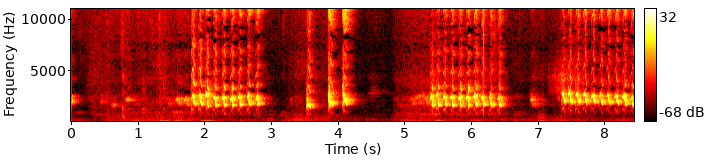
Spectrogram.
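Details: Vigorously calling yellow-vented bulbul challenging a rival, used as a lure: rapid rattling bubbly phrases about a second long alternate with a few sharp clipped chips, over faint low hum.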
